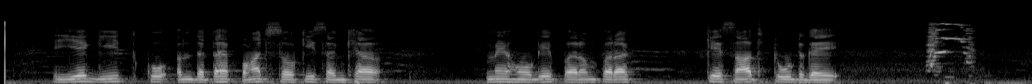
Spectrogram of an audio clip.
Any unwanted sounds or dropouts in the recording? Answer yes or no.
yes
